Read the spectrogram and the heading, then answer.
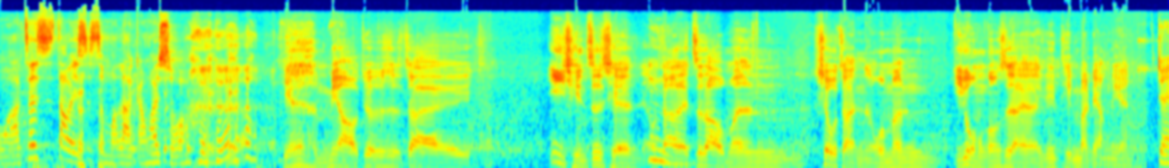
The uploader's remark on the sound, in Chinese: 2022 Taipei Cycle台北國際自行車展-Live Podcast。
